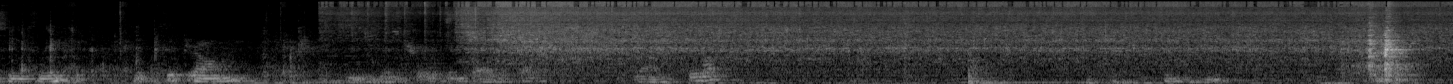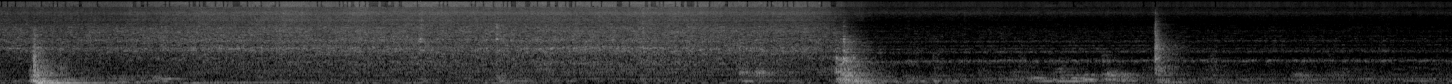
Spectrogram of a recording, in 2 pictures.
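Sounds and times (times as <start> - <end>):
food sizzling in hot oil: 3.2 - 24.6.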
